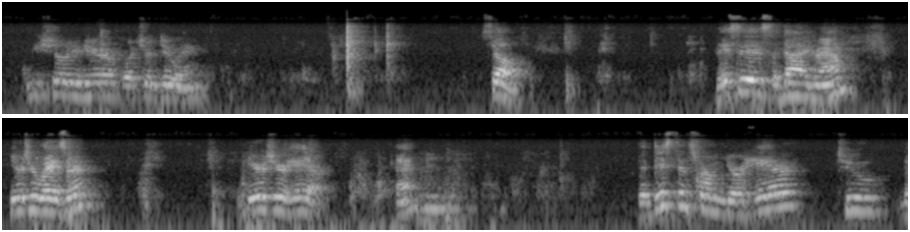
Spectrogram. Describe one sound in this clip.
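An adult man lectures calmly through a microphone in a room.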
